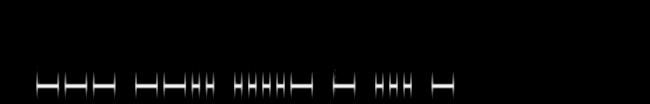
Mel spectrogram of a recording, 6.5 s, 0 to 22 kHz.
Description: Morse code, heard as a keyed tone, about 17 wpm, 700 Hz. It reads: OZ4TST
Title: DXCC-100 Call Signs - 6 Characters - Repeated 3x - 17wpm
